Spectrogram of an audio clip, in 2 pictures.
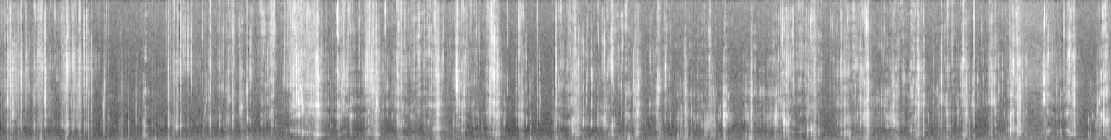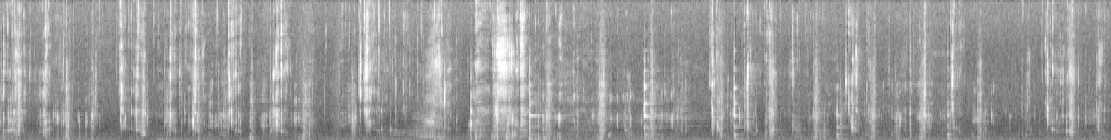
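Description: Close-miked biting and chewing of a kielbasa sausage, a dense run of sharp, irregular crackling clicks as the thick, tough casing is chewed.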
